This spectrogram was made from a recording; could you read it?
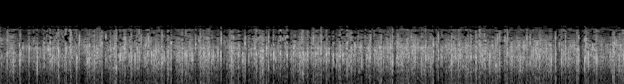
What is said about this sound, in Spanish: Les pido que ahí sí aplaudan.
